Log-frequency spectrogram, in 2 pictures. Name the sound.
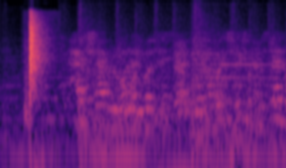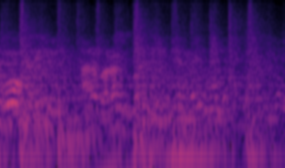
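slap across the face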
